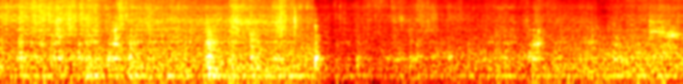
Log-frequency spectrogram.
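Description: Chopped vegetables sizzle in hot olive oil at the start of a homemade tomato sauce, a steady close frying hiss with occasional louder crackles and no talk.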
